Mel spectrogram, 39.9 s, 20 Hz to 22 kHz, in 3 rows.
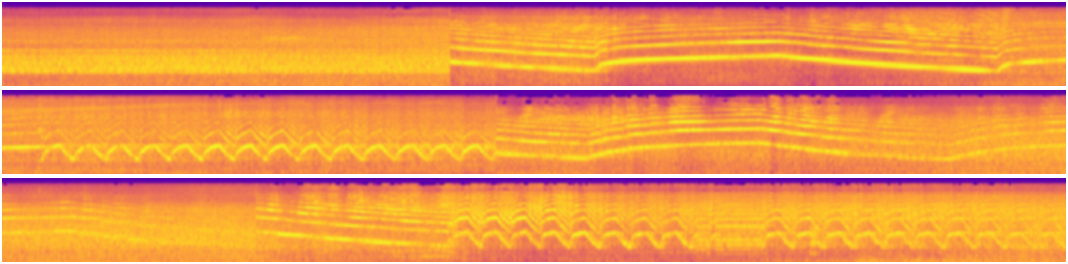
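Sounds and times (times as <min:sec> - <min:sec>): vehicle engine rumble: 0:00.0 - 0:07.2, 0:10.2 - 0:39.9
siren wailing and yelping: 0:05.6 - 0:39.9.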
